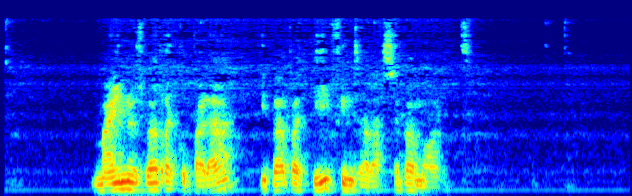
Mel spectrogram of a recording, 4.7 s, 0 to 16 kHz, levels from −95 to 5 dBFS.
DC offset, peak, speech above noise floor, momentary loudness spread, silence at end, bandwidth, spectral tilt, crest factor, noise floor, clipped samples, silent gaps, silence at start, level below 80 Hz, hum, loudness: under 0.1%; -6 dBFS; 46 dB; 10 LU; 1.25 s; 11.5 kHz; -6 dB/octave; 18 dB; -68 dBFS; under 0.1%; none; 0.7 s; -66 dBFS; none; -23 LUFS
